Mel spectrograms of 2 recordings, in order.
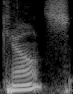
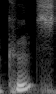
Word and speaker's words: Countz: Counts, or Kuntz, depending on how you say it. My wife says Counts, I say Kuntz, so my children are very confused.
